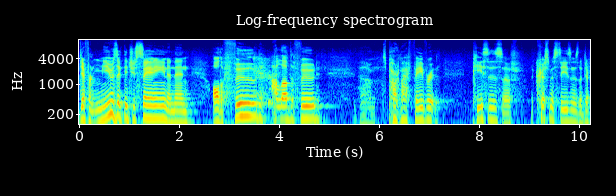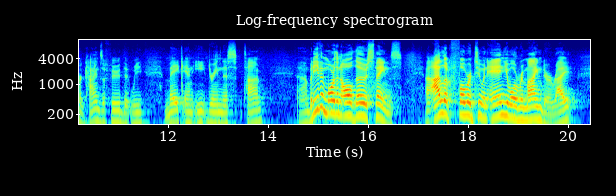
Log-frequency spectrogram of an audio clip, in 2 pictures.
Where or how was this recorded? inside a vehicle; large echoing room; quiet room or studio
large echoing room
